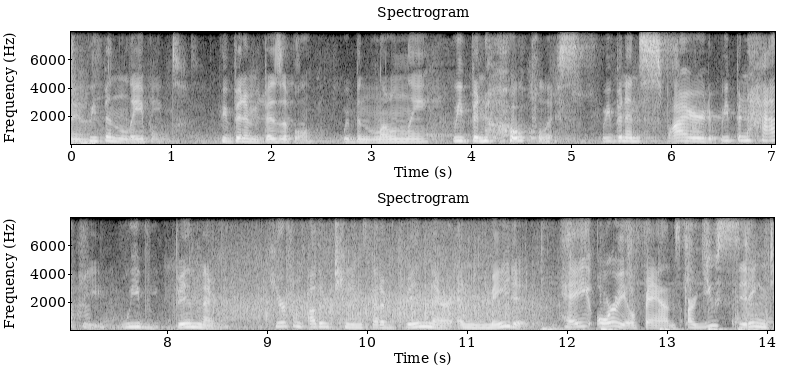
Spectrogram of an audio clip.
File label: women commercial; Sophisticated "cool girl" with a quirky twist.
